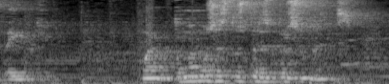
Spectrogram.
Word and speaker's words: Weber: La pronunciación correcta, de hecho, es Weber.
